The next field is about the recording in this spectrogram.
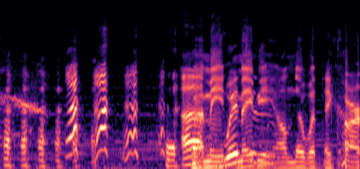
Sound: laughs

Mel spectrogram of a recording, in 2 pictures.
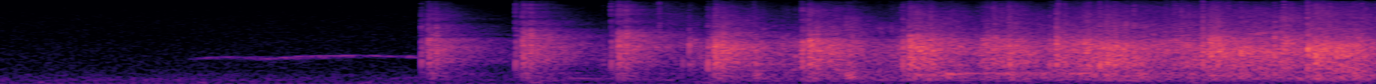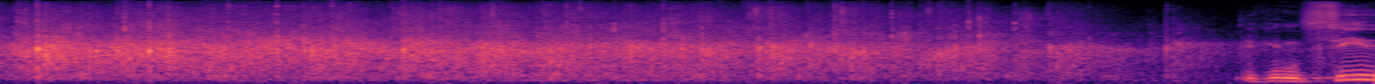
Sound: clapping

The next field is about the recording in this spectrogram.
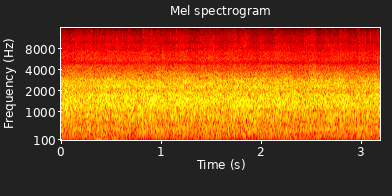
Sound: applause

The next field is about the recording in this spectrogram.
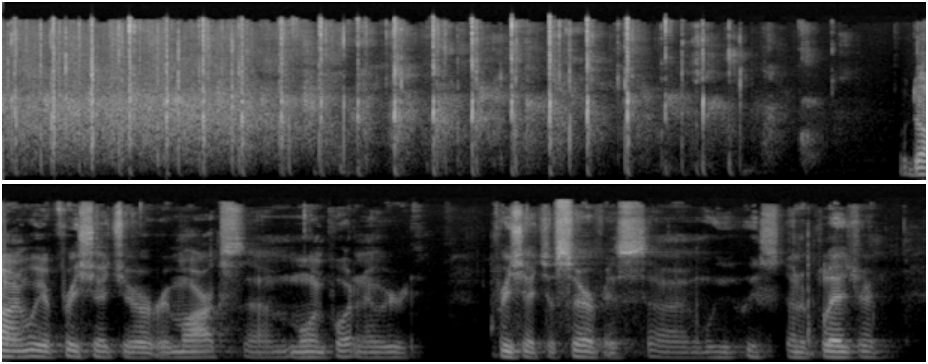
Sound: applause

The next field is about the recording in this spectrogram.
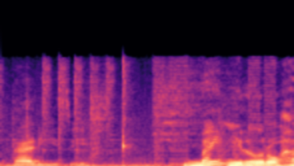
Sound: finger snap

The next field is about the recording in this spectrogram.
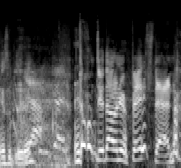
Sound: skaters and spectators chatting

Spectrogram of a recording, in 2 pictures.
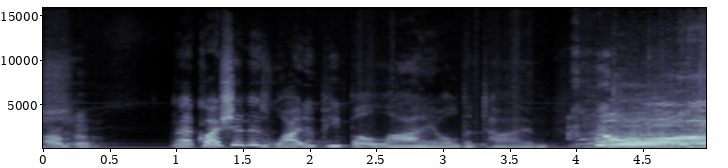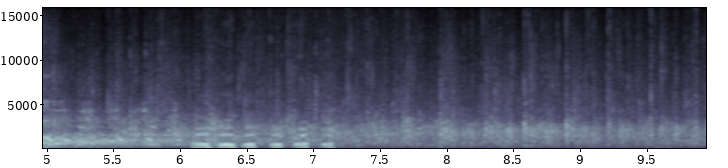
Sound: laughter/Applause

